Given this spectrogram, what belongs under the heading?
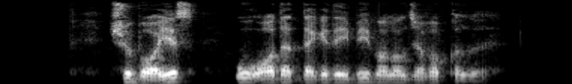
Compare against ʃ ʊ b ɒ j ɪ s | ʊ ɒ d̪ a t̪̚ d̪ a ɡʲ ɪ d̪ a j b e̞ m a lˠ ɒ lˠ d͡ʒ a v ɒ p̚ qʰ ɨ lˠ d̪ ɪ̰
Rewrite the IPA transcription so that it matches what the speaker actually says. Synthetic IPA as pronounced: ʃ ʊ b ɒ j ɪ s | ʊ ɒ d̪ a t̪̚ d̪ a ɡʲ ɪ d̪ a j b e̞ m a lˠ ɒ lˠ d͡ʒ a v ɒ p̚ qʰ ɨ lˠ d̪ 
